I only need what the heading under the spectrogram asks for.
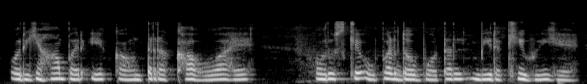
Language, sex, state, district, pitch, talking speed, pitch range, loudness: Hindi, female, Uttar Pradesh, Saharanpur, 235 Hz, 175 wpm, 225-245 Hz, -16 LUFS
